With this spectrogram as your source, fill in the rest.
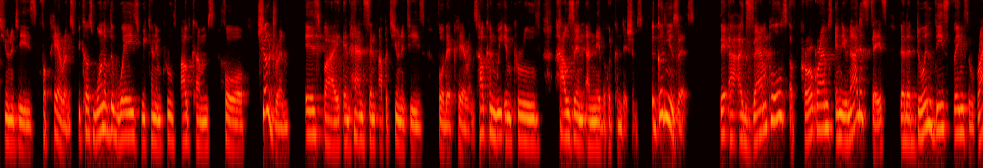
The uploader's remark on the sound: We’re recording this podcast today on a video call, so the sound quality may be different from what you’re used to hearing.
